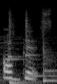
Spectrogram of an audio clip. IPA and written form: ˈɔːgəst (August)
